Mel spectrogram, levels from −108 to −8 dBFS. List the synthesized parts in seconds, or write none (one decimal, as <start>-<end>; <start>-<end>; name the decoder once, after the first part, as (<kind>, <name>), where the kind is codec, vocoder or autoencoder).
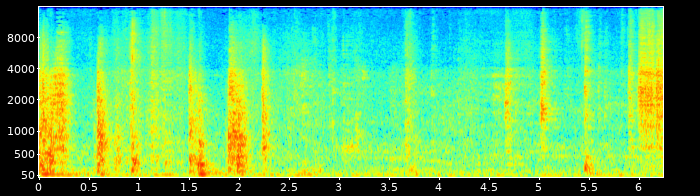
4.4-4.9 (codec, DAC)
